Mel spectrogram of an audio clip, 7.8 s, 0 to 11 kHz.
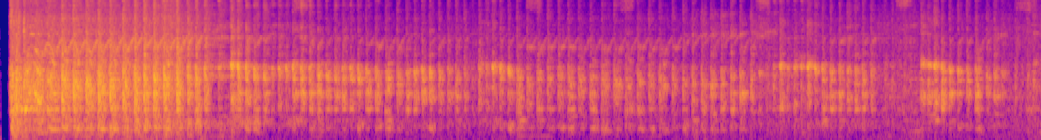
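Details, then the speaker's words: California LB7 diesel truck being revived, start attempt with fresh diesel: a loud burst of running for about a second and a half, then the rumble drops into quicker pulsing as it loses fuel prime. A loose fuel line was tightened, but prime is still lost; heavy smoke. "But basically what happened was there was a fuel line right here that was loose, so I kept losing prime. But then I tightened it, and I still lost prime, but that doesn't leak anymore."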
